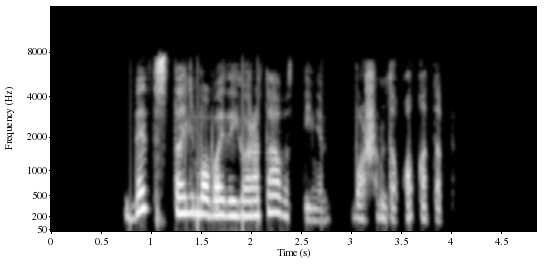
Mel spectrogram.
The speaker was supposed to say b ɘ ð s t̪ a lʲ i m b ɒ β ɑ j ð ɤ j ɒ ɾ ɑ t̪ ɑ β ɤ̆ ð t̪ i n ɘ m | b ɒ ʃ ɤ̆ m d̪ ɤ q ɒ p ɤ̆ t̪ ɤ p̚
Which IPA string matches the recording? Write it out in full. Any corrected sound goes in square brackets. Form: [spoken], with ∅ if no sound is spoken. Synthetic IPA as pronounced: b ɘ ð s t̪ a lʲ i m b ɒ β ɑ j ð ɤ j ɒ ɾ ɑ t̪ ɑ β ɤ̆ ð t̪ i n ɘ m | b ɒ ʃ ɤ̆ m d̪ ɤ q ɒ [q] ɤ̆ t̪ ɤ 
